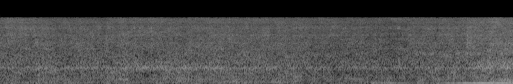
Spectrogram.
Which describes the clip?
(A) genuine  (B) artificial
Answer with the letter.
B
